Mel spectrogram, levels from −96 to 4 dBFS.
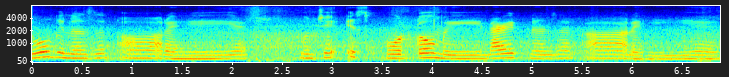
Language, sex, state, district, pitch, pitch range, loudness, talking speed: Hindi, female, Madhya Pradesh, Umaria, 205 Hz, 185-225 Hz, -21 LUFS, 120 wpm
